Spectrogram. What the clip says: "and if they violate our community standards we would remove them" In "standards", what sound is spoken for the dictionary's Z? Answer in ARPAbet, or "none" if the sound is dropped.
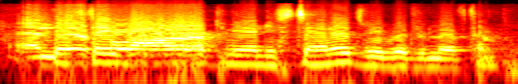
Z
